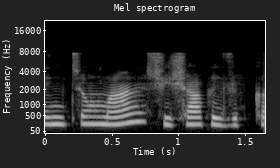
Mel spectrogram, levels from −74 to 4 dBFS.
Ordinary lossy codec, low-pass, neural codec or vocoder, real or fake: none; none; codec, 16 kHz, 4.8 kbps, FACodec; fake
